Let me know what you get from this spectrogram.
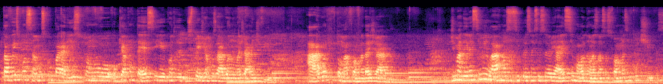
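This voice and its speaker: A man's voice: high voice, normal speed, lightly acted. A Brazilian man playing a patient male philosophy teacher who explains things didactically in an amateur radio drama. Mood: patient, explanatory. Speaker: actor in a student radio drama. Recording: very echoey, distant, loud music behind.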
